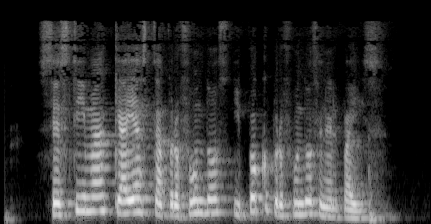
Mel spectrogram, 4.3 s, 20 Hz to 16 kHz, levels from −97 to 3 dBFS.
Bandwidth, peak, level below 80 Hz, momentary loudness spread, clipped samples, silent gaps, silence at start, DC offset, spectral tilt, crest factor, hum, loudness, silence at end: 11.5 kHz; -2 dBFS; -58 dBFS; 8 LU; under 0.1%; none; 0.5 s; under 0.1%; -7.5 dB/octave; 16 dB; none; -18 LUFS; 0.5 s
